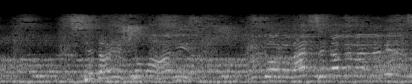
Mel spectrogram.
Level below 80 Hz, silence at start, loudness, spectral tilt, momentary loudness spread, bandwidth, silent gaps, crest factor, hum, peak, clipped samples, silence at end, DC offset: -52 dBFS; 0 s; -24 LUFS; -4.5 dB/octave; 5 LU; 11.5 kHz; none; 18 dB; none; -6 dBFS; under 0.1%; 0 s; under 0.1%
